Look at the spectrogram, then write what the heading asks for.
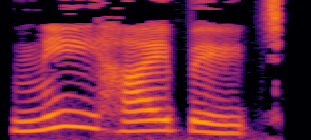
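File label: "knee high boot", English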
